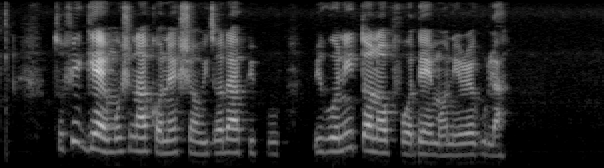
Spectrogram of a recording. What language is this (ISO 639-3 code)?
pcm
